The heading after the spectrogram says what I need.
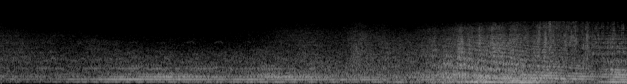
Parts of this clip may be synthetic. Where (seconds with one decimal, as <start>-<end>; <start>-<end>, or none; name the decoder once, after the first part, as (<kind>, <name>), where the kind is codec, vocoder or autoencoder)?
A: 0.0-1.0 (autoencoder, DAC-VAE)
